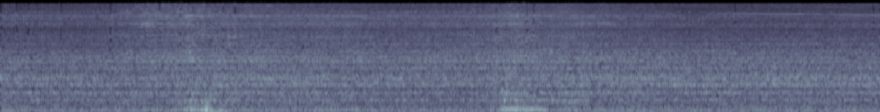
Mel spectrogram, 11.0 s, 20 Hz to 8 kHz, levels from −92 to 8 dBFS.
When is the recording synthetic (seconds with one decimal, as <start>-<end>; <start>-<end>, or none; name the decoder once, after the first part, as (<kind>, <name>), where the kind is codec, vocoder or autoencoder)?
6.8-7.7 (codec, DAC)

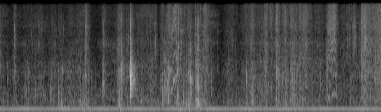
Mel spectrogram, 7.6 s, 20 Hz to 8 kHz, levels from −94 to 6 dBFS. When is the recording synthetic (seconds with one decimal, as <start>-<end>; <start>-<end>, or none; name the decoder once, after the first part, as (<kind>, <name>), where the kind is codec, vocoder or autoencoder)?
none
